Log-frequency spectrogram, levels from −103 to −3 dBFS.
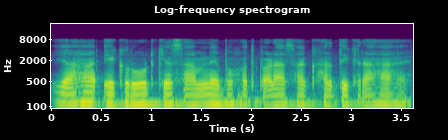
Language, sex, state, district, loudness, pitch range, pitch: Hindi, male, Jharkhand, Garhwa, -17 LUFS, 105-115 Hz, 110 Hz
